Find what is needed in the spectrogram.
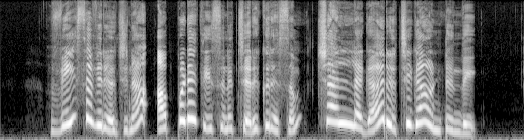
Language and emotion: Telugu, happy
